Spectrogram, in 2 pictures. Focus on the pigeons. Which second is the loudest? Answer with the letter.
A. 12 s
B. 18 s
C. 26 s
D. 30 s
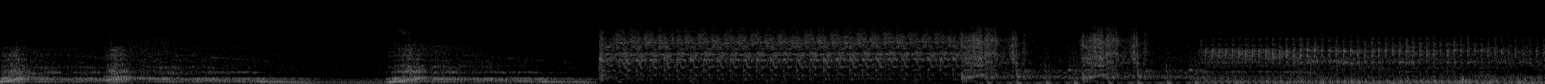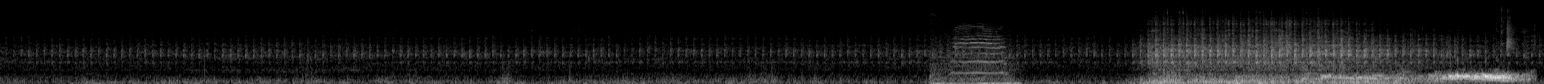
D.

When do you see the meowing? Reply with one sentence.
You can hear the meowing from 24.8 to 25.8 s.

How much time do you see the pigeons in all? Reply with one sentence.
The pigeons can be heard for 3 seconds in total.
